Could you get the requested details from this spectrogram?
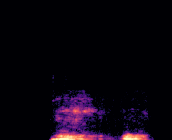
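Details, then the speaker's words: Venus, a pet, snoring during a live session: two low, rough, rumbling breath sounds about a second apart; snoring. "Venus is snoring I don't know if you guys hear that"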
